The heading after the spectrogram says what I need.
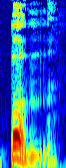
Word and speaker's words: pomme: Okay, so you can see that I pronounce them a little bit, a little bit differently, but then we'll be careful that in many cases people will pronounce them the same way, okay, because in that case normally it should be a bit lower, pomme, and then here more open, so pomme, okay.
